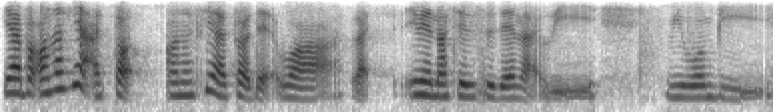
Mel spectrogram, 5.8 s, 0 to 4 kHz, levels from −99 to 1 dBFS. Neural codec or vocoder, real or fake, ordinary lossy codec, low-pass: none; real; Opus, 16 kbps; 3.6 kHz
